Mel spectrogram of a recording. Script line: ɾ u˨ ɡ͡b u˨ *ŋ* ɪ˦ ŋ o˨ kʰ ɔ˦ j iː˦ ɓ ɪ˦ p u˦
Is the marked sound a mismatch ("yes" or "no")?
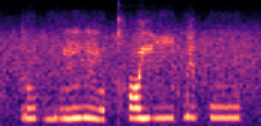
no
